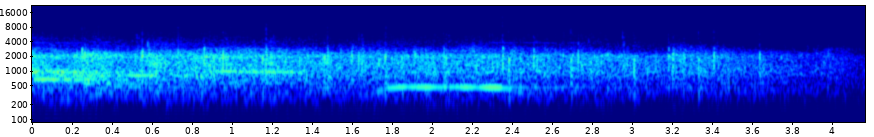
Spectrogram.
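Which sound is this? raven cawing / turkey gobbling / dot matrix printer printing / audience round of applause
audience round of applause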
